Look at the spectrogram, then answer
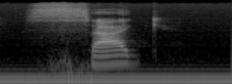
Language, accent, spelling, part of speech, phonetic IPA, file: Persian, Iran, سگ, noun, [sæɡʲ̥], Fa-سگ.ogg
- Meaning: 1. dog 2. Canis 3. dog, wretch (annoying, worthless, or reprehensible person)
